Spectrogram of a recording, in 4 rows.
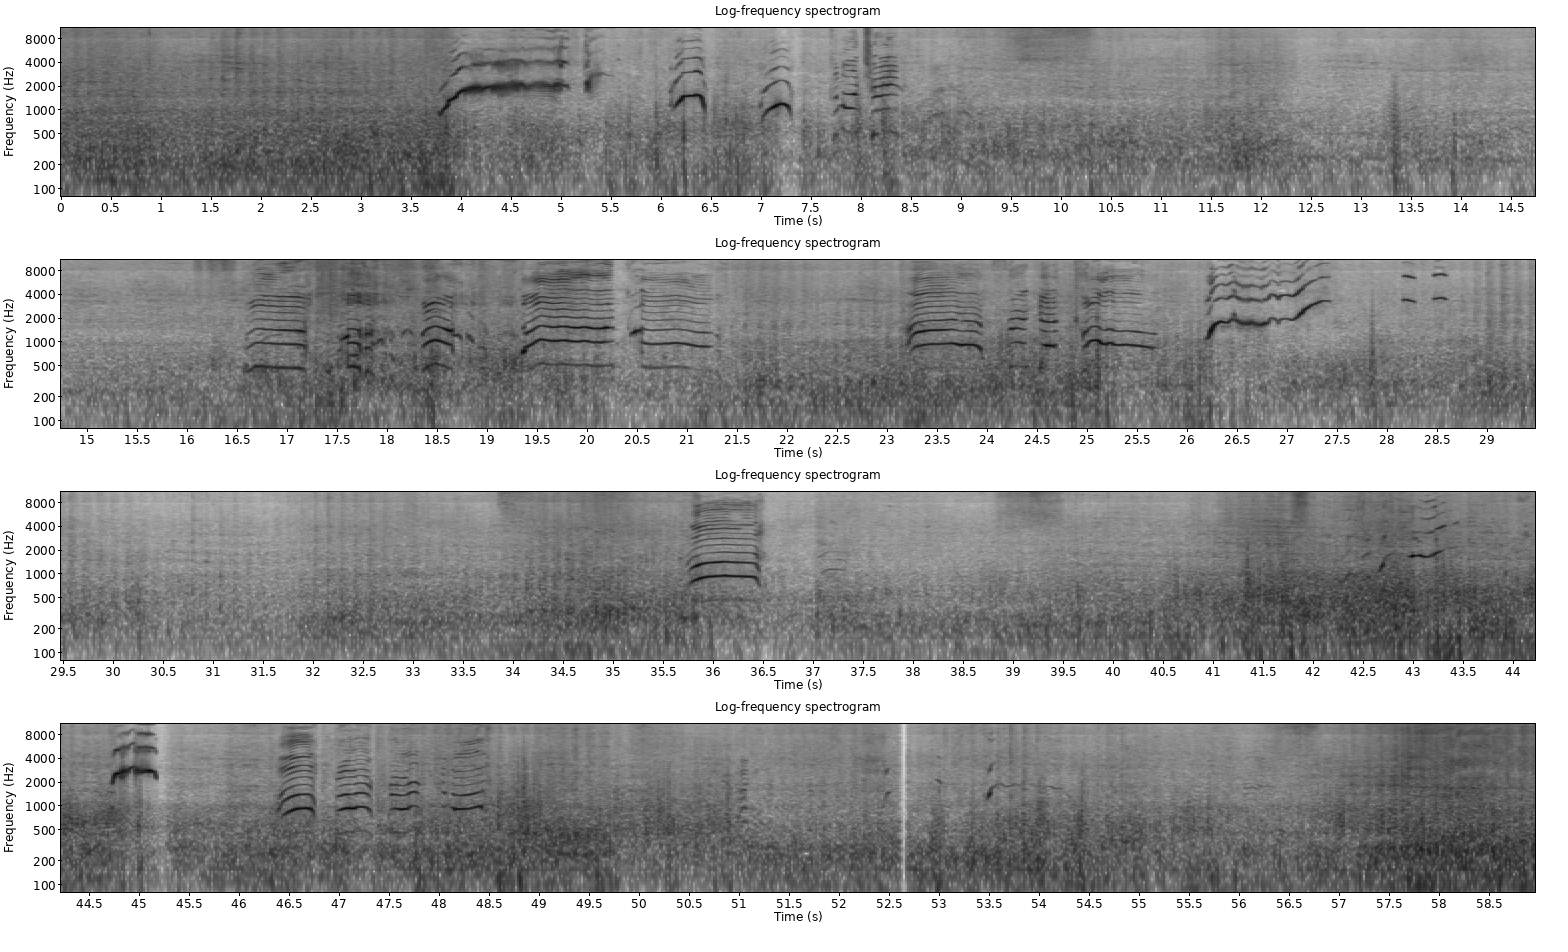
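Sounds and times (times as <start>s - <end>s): freight train rumble and clatter: 0.0s - 58.9s
high voice shouting: 19.4s - 21.3s, 35.8s - 36.5s
high squeals: 26.2s - 27.5s, 28.2s - 28.6s.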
